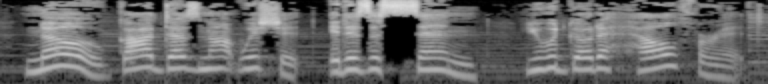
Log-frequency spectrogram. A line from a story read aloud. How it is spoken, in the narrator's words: She cried out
